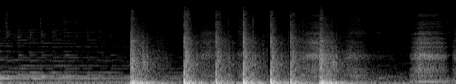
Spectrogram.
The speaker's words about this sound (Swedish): Snälla du, sluta banka på dörren. Du skrämmer barnen,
